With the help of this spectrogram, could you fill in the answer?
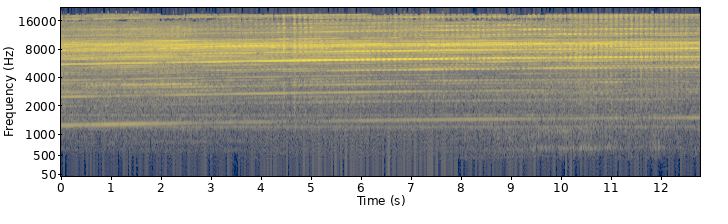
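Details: Atlas launcher gyro rotor powered with 115 V AC across terminals A and B with a 270 nF capacitor: piercing steady high whine with pulsing overtones at full speed; very noisy, cause unknown.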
